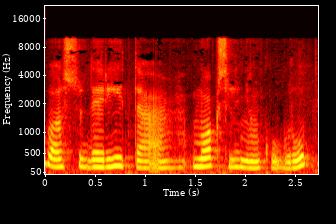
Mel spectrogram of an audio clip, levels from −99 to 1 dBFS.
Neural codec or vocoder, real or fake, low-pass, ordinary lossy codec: vocoder, 22.05 kHz, 80 mel bands, WaveNeXt; fake; 9.9 kHz; MP3, 48 kbps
